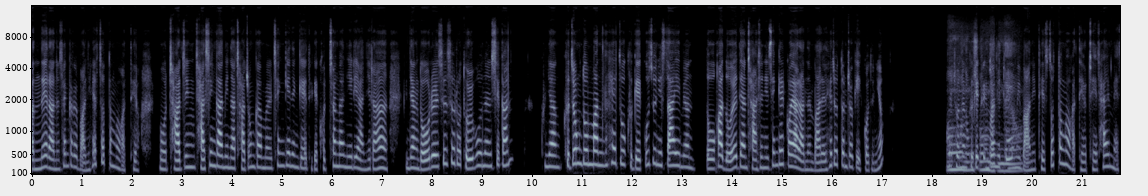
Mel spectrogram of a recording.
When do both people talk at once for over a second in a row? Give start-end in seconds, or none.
18.3-20.1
